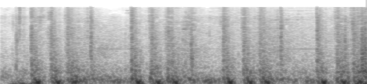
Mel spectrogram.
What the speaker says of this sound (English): the actual battle rifle is not a fully automatic assault rifle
